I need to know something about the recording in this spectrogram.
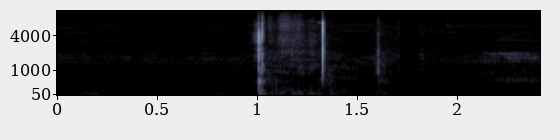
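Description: About a second of dead silence, then two sharp clicks about a third of a second apart with a short rustle between them, and a fainter third click just after.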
